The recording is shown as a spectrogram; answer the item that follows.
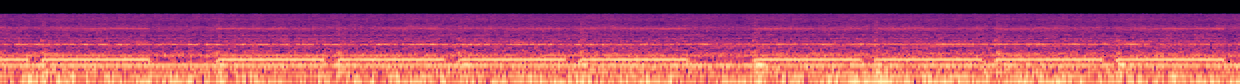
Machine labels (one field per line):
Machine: slide rail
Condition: normal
